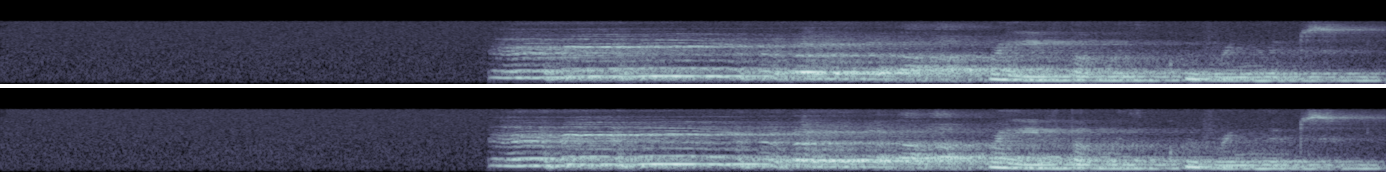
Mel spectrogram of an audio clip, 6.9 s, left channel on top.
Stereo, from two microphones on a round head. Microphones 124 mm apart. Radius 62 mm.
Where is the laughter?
30° right (ahead or behind), 4.5 m; by 4.8 s 45° right (ahead or behind), 3 m.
